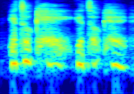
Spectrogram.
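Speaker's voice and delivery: a gentle hushed "it's okay"; mock soothing whisper. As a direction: whisper it softly, like hushing a child. Soft comforting she didn't give.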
